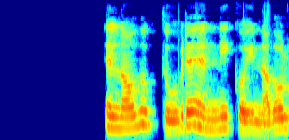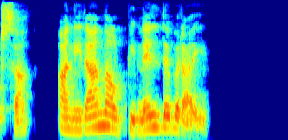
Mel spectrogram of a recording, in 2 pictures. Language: Catalan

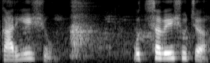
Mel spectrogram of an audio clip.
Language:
Sanskrit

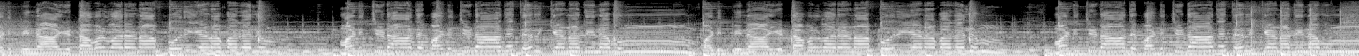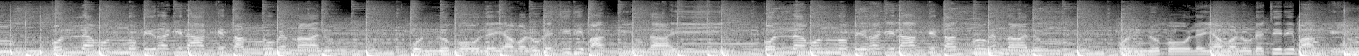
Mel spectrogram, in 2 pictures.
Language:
Arabic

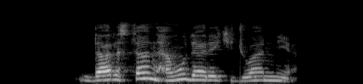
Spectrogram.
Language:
Central Kurdish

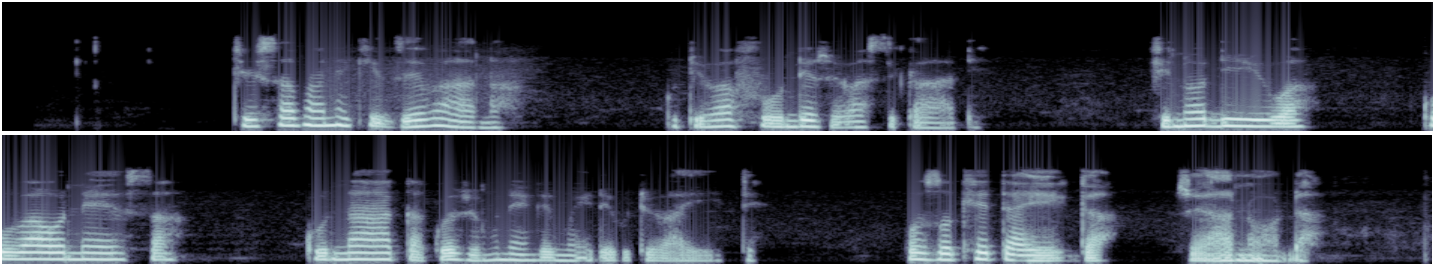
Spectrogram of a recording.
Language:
Ndau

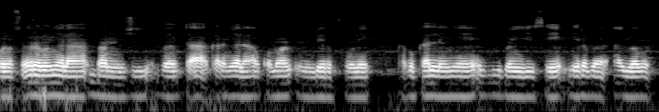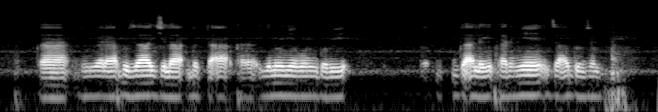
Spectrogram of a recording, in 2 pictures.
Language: Dagbani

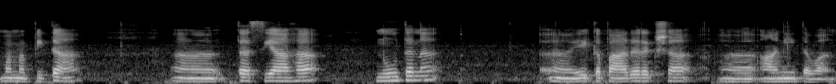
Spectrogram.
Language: Sanskrit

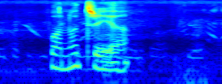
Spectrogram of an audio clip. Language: Santali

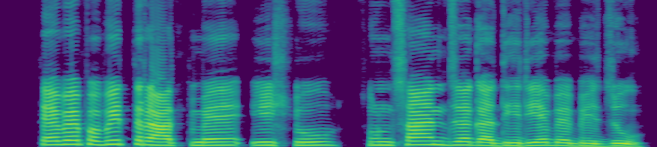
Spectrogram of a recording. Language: Kullu Pahari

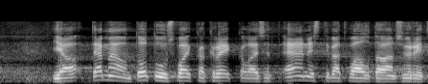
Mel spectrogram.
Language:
Finnish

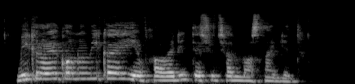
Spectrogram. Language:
Armenian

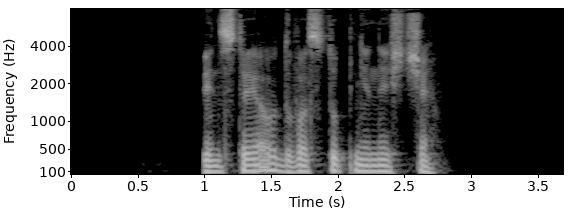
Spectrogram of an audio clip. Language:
Ukrainian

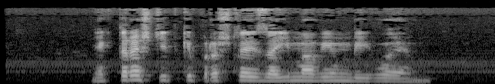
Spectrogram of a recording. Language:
Czech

